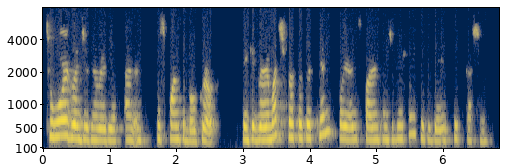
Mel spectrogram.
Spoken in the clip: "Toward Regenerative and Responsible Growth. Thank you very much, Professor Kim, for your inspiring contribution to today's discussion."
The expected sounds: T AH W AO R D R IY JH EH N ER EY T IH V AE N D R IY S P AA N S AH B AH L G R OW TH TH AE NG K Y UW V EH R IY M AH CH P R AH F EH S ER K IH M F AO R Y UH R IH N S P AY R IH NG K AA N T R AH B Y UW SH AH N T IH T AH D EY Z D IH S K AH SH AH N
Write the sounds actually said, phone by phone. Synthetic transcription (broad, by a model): T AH W AO R D W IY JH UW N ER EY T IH P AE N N R IY S P AA N S AH B AH L G R OW TH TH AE NG K Y UW V EH R IY M AH CH P R AH F EH S ER K IH M F AO R Y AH R IH N S P AY R IH NG K AA N T R AH B Y UW SH AH N T IH T AH D EY Z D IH S K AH SH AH N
